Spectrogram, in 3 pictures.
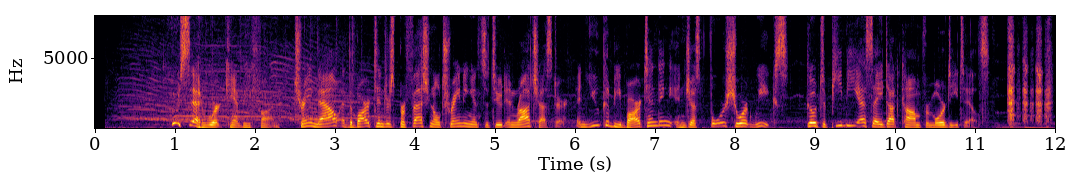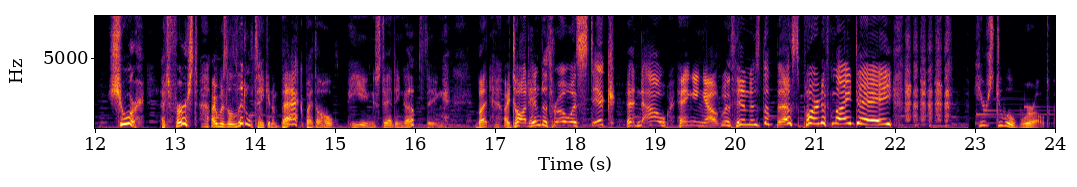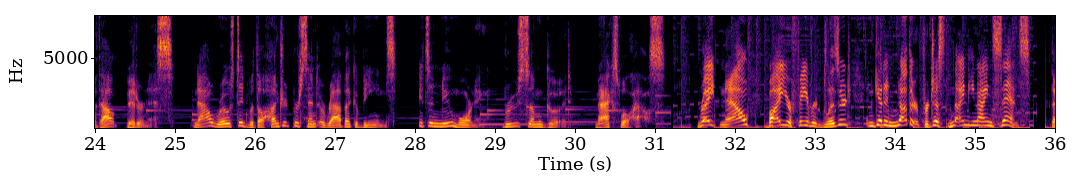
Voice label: Commercial VO

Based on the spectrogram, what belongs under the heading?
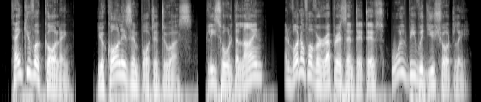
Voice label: English IVR Phone System

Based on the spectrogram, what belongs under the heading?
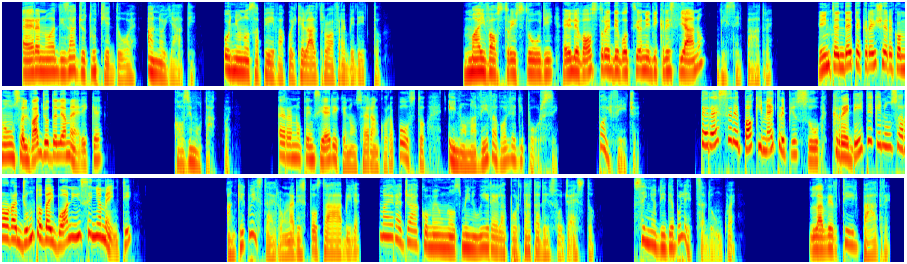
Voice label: Acting

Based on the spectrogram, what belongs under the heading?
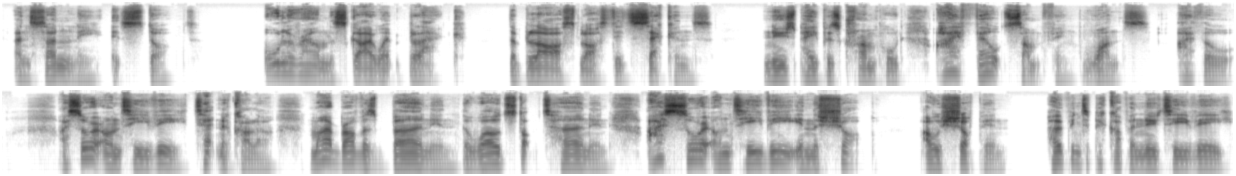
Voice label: Drama and Narration

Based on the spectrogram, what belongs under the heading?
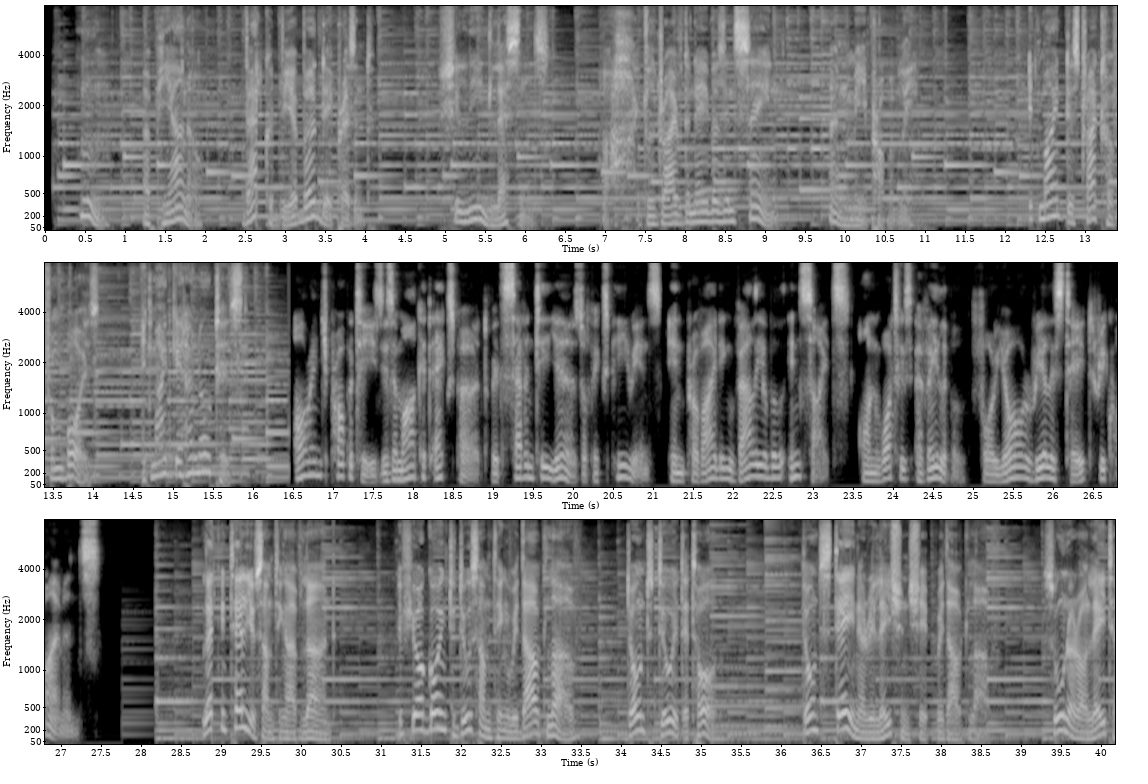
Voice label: English Commercial

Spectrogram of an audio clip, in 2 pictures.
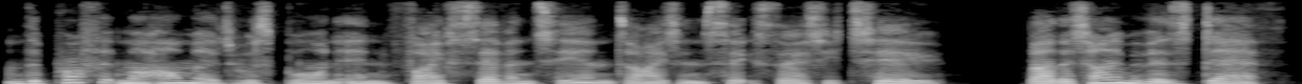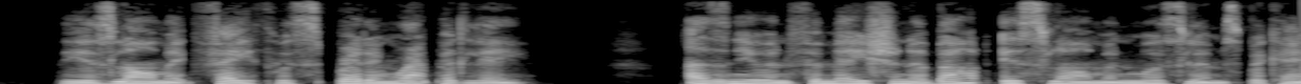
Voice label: AUDIOBOOK excerpt

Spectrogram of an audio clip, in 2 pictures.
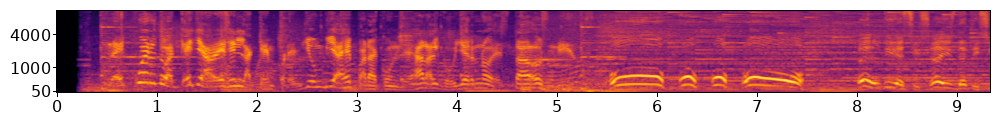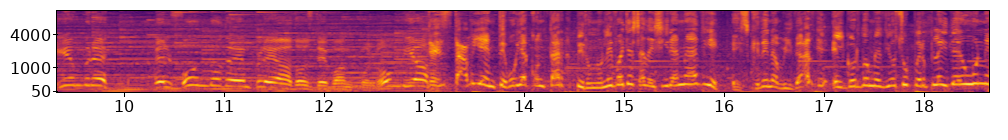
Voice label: CHARACTER

